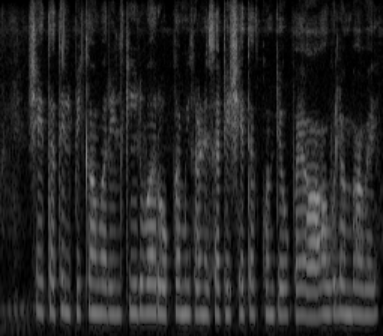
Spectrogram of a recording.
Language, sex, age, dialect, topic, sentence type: Marathi, female, 31-35, Standard Marathi, agriculture, question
